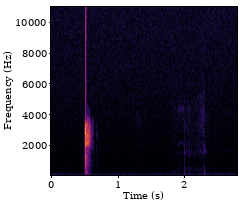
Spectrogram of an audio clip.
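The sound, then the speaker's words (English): A single sharp, loud, crisp smack of a paddle as a person spanks themselves in a demonstration, followed by quiet near-silence with a couple of faint soft taps afterward. “Because I have one of my paddles right now. Swing away.”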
